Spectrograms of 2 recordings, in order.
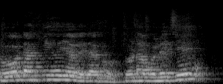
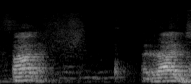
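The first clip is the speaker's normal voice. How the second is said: syllables stretched very long and slow; drawn out name; 3 semitones lower, 4 dB quieter, much slower than usual. Shown as a demonstration. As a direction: pull the word out as far as it goes. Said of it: "বলে যত ইচ্ছে টানা যেতে পারছে". (সাতরাজ শব্দটা খুব টেনে ধীরে বলা)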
